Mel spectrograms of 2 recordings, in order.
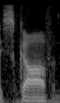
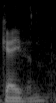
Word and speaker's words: Skaven: camera with right click yes I never played skaven in tabletop but I did I used to say scarving when I was little when I was when I was a young teenager I would say scarving because I'd never heard anyone say it out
